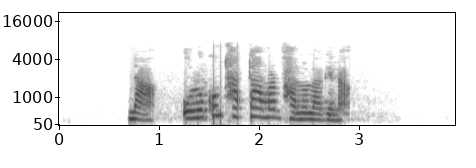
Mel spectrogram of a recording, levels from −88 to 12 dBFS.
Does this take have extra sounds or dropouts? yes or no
no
